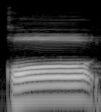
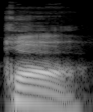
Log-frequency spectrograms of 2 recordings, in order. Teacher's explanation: Bezanya antara makhrajnya ialah qaf pangkal lidah, kaf depan sedikit pangkal tu.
